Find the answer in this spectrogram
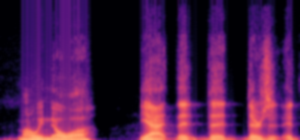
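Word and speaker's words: Mauigoa: Maui Noah. Maui Noah. Yeah, that that there's a it's it's said the G sounds like an N which totally makes sense.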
